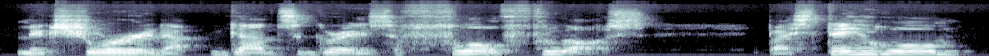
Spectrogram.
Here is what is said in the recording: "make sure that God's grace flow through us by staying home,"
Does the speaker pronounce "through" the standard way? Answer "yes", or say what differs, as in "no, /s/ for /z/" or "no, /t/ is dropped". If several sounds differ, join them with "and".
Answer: yes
